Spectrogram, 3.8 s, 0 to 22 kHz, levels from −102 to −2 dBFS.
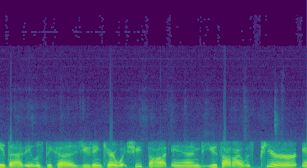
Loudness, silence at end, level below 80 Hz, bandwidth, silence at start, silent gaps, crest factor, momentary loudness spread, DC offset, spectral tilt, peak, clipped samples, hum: -18 LUFS; 0 s; -58 dBFS; 6.8 kHz; 0 s; none; 14 dB; 4 LU; 0.2%; -7.5 dB/octave; -4 dBFS; under 0.1%; none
